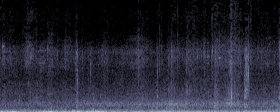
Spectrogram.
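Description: Walking on a paved path while pushing a stroller: footsteps tapping over a low rumble of the stroller's wheels rolling.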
